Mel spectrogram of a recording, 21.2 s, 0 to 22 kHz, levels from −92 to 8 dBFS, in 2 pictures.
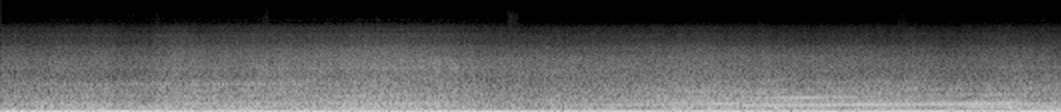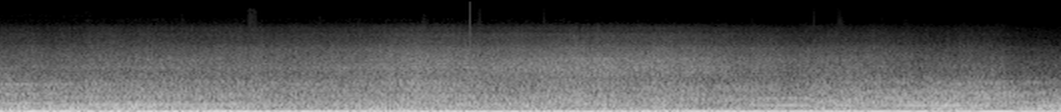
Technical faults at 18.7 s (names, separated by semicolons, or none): compressed frames skipped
